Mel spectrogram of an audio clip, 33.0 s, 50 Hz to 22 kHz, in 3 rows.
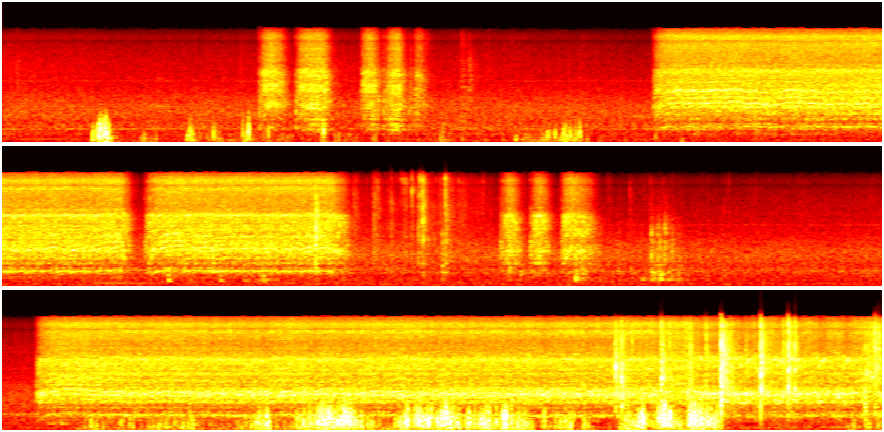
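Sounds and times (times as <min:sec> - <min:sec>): electric pole saw cutting limb: 0:03.2 - 0:05.4, 0:08.2 - 0:15.5, 0:17.2 - 0:18.6, 0:22.4 - 0:33.0.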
